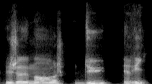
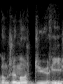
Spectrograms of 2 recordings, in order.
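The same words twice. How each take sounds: First: "Je mange du riz" very slow, each word apart; slow example sentence. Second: Said in the usual way. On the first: Shown as a demonstration. Teacher modelling the example sentence very slowly. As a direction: spell it out slowly for learners. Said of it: "Donc voilà, exemple". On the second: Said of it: "je pense que tu comprends bien".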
